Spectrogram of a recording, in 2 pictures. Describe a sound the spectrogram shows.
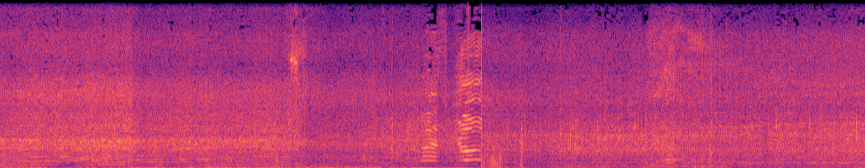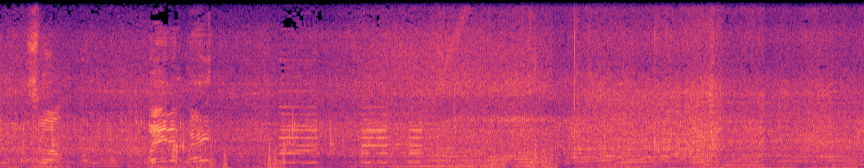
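A car engine revs hard as the car accelerates, rising in pitch and dropping at each gear change.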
